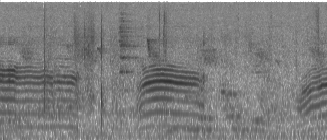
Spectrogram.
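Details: Cat calling with three plaintive meows, the first flat and fading, the later ones rising then sinking, with a few sharp clicks and soft background noise.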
